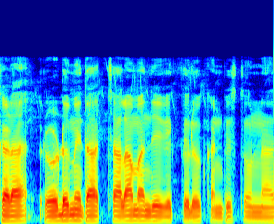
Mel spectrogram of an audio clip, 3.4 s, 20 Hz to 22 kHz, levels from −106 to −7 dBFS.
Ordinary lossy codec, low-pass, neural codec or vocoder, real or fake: none; none; none; real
